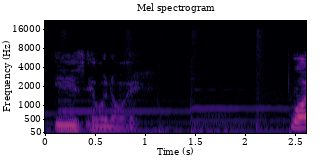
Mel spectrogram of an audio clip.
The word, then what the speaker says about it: Illinois: But no, it would it would not be it's not it's not it is Illinois. Well, it's it's spelled Illinois with an S. It just is pronounced.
